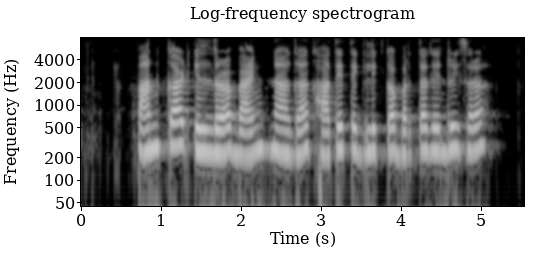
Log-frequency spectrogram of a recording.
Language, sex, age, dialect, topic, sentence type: Kannada, female, 18-24, Dharwad Kannada, banking, question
